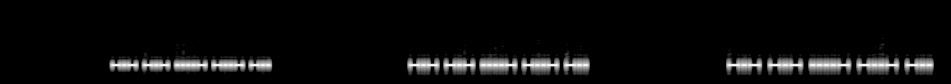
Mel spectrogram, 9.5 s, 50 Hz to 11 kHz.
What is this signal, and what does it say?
Morse code, heard as a keyed tone, about 39 wpm, 700 Hz. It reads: KK4XD KK4XD KK4XD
